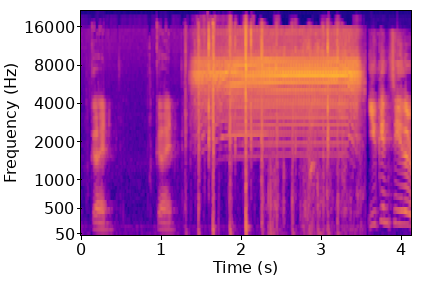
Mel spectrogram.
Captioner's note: camera whirring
